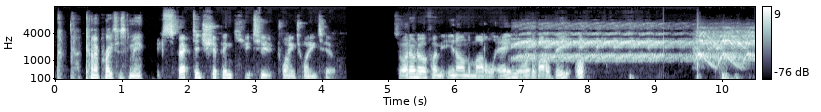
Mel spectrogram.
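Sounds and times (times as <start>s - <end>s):
speech: 0.5s - 4.3s, 5.1s - 8.1s
house alarm blaring with a shrill electronic tone and warble: 6.8s - 10.4s.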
